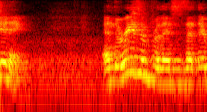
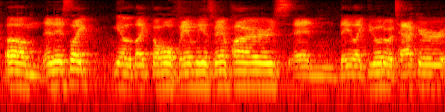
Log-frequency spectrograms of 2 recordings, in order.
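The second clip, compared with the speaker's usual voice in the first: ordinary talk, nothing marked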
